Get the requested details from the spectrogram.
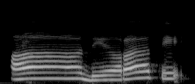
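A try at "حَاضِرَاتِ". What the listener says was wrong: rohnya panjang. Hadirati.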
